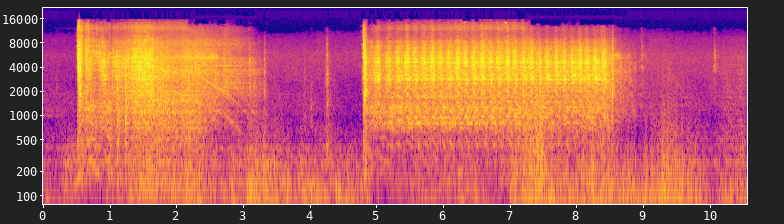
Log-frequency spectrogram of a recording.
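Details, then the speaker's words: 42-year-old Army Jeep not started since 2009, carbureted, air filter off, starter fluid sprayed in carb: two spells of cranking, each catching with a brief rough burst that dies back, never settling into idle. "that was promising first try just basically burnt the starter fluid but let's give it another"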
